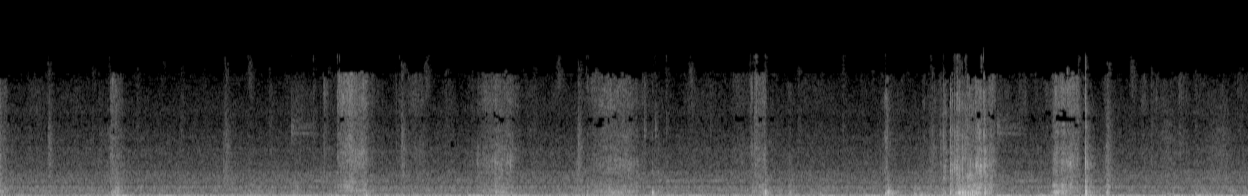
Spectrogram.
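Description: A shovel scrapes and chops at packed snow.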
